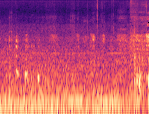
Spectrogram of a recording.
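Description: A young kitten making a few short, faint calls while it plays, over a steady low hum.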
